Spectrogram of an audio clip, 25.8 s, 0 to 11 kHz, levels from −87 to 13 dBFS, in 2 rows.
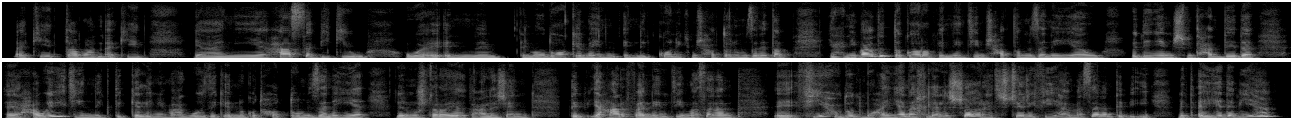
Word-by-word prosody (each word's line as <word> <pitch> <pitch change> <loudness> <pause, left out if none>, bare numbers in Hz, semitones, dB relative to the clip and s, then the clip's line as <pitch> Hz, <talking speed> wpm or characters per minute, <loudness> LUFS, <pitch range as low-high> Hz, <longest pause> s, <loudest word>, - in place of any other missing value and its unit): أكيد 220 +5 -5
طبعًا، 170 -6 -1
أكيد. 200 -1 -5 0.5
يعني 160 +1 -5
حاسّة 215 +5 +2
بيكِ 190 -1 -8
و 175 -3 -1 0.4
وإن 160 0 -4 0.3
الموضوع 165 +6 +1
كمان 190 -1 -2
إنِّك 160 -2 -8
كُونِك 210 -2 0
مش 175 0 -8
حاطّة 175 +3 -3
له 200 - 0
ميزانية، 185 0 -1
طَب 205 +1 +1 0.4
يعني 160 +5 -6
بعد 240 +5 +6
التجارب 210 -3 +3
إن 170 -1 -5
أنتِ 190 +1 -4
مش 170 -3 -7
حاطّة 180 +1 -6
ميزانية 165 -1 -4
و 165 - -8 0.3
والدنيا 185 0 +1
مش 175 0 -2
متحدِّدة، 170 0 -1 0.4
آآ 175 - -1
حاولتِ 240 +7 +2
إنِّك 165 -4 -5
تتكلِّمي 165 +6 0
مع 180 -4 -5
جوزِك 175 +2 +2
إنّكم 165 +1 -5
تحُطّوا 200 +1 -1
ميزانية 165 +1 0 0.3
للمُشتريات 170 +2 +2
علشان 155 +8 0 0.4
تبقي 180 -1 +1
عارفة 210 +3 +4
إن 175 0 -1
أنتِ 210 +2 +2
مثلًا 185 -1 +1 0.4
آآ - - +1
في 230 +2 -2
حدود 220 -2 +1
معيّنة 200 +2 +4
خلال 205 +1 +5
الشهر 220 -1 +3
هتشتري 220 +3 +2
فيها 210 0 0
مثلًا 220 +3 +2
تبقي 185 -4 -6 0.3
متقيّدة 185 +5 +5
بيها؟ 250 +6 +1
185 Hz, 135 wpm, -26 LUFS, 165-210 Hz, 0.5 s, بعد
